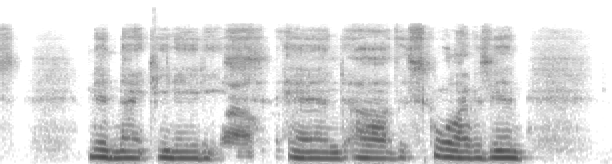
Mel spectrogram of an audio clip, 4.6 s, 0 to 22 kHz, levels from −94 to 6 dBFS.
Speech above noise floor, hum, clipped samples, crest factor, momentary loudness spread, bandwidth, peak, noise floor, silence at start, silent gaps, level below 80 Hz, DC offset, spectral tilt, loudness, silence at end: 30 dB; none; under 0.1%; 16 dB; 10 LU; 12 kHz; -18 dBFS; -62 dBFS; 0 s; none; -74 dBFS; under 0.1%; -6 dB/octave; -33 LUFS; 0.35 s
